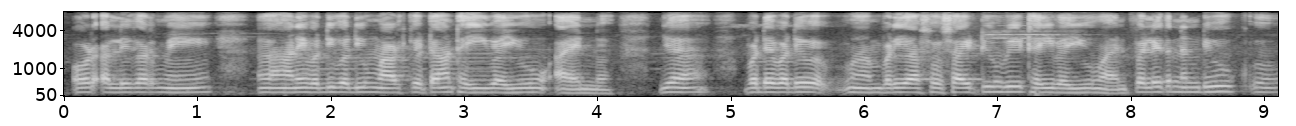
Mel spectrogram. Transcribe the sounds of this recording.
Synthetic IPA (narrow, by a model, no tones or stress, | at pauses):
ɔːɾɐleɡɐɾmẽɦaːɽ̃eʋɐɗiʋɐɗijũmaːɾkeːʈãʈʰɐiʋɐijũa̰ːɦɪnɪ̆d͡ʑɐ̃ɦɪ̃ | ʋɐɗeʋɐɗeʋɐɽijasoːsaːɪʈijũbʱɪʈʰɐiʋɐijũaːɦɪnɪ̆pɐɦɪlet̪ɐnɐ̃nɖʱijũ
